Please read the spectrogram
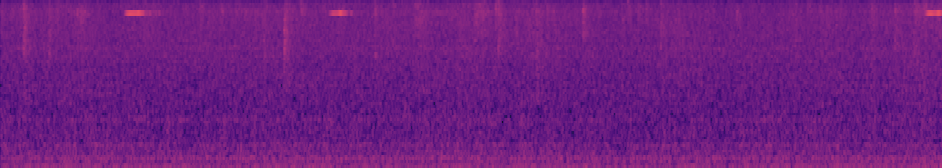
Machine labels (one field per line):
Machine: fan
